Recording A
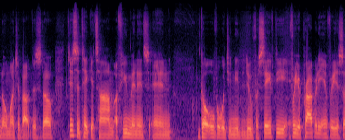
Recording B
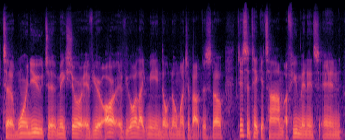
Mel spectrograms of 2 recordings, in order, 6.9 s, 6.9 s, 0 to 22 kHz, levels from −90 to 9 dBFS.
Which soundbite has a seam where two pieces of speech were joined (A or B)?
A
